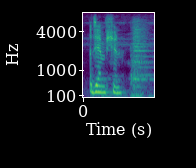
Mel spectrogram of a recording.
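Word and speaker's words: assumption: तो इसमें जो पी है यह हल्का सुनाई देगा। ठीक है? एजंपशन। एजंपशन। ठीक है? तो हम वहां पे पी को साइलेंट रखेंगे। ठीक है? एजंपशन ऐसे पै को अलग से दिखाने की बजाय एजंपशन। ठीक है? ऐसे साइलेंट में रखेंगे।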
